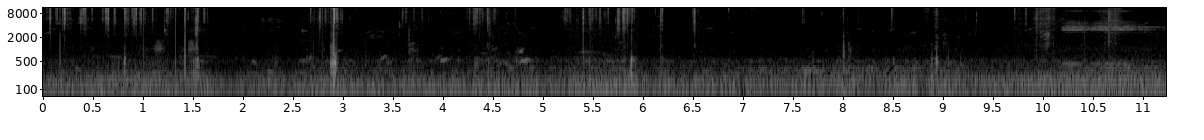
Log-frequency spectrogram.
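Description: Wet fishing net being handled and weeds pulled out of its mesh: scattered crackling rustles and sharp clicks, thickest in the first two seconds.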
